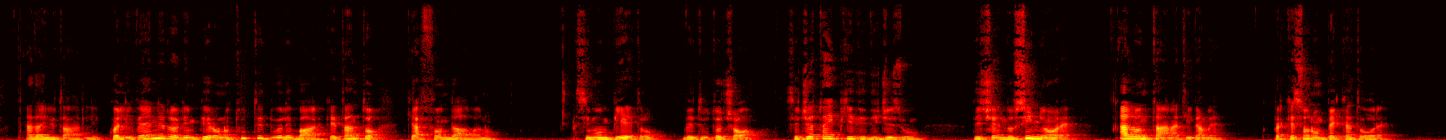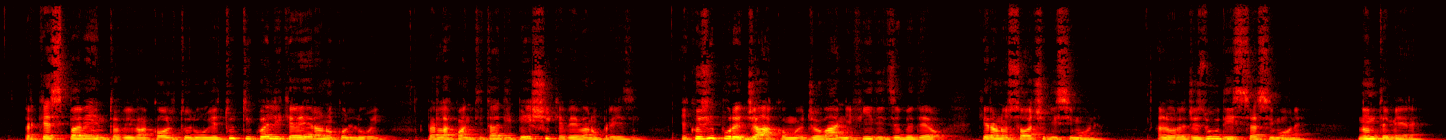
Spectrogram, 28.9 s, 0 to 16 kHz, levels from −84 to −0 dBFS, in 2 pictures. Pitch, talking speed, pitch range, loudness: 160 Hz, 155 wpm, 145-180 Hz, -31 LUFS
